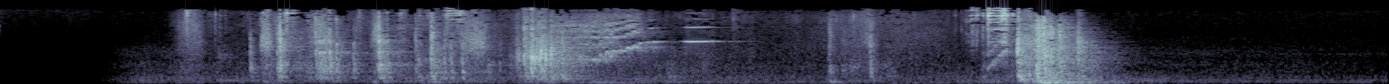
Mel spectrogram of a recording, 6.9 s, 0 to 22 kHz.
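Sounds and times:
door rattling and creaking on its hinge: 1.2 - 3.8, 4.9 - 5.6.

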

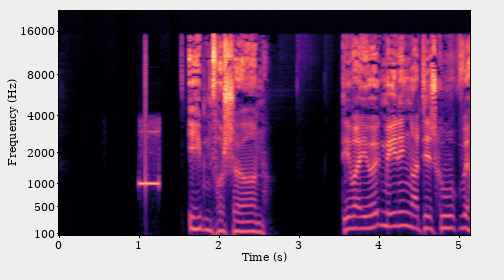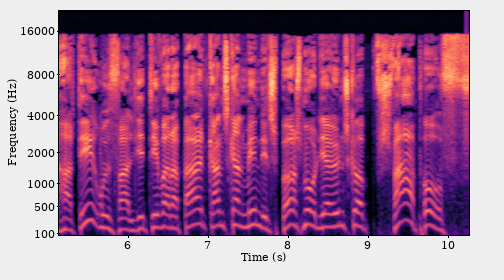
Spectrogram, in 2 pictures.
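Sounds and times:
voicemail beep tone: 1.0 - 1.4
speech: 1.6 - 2.7, 3.6 - 10.2.

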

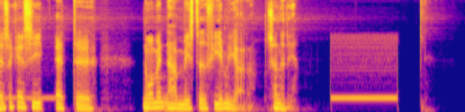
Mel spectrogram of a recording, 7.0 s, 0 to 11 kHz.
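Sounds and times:
speech: 0.0 - 1.5, 2.1 - 4.5
telephone ringback tone: 5.0 - 6.0.

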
